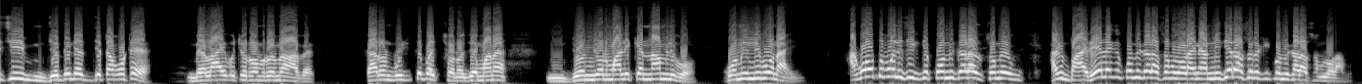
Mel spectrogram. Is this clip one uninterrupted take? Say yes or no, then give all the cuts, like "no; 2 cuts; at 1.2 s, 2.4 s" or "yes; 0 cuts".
yes; 0 cuts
